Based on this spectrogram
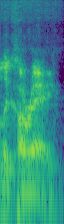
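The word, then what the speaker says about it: le Carré: See, I try to pronounce myself. Did I say that wrong? What is it? Admittedly, so John le Carre.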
